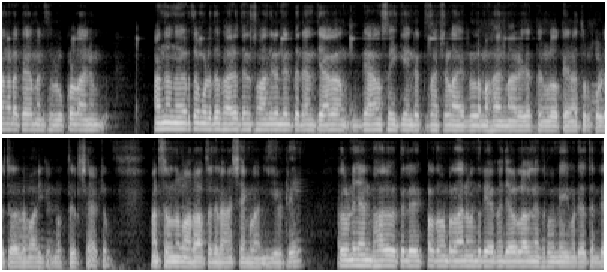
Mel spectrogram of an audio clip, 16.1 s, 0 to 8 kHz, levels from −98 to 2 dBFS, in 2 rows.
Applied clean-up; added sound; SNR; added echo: neural mask model DeepFilterNet 3.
